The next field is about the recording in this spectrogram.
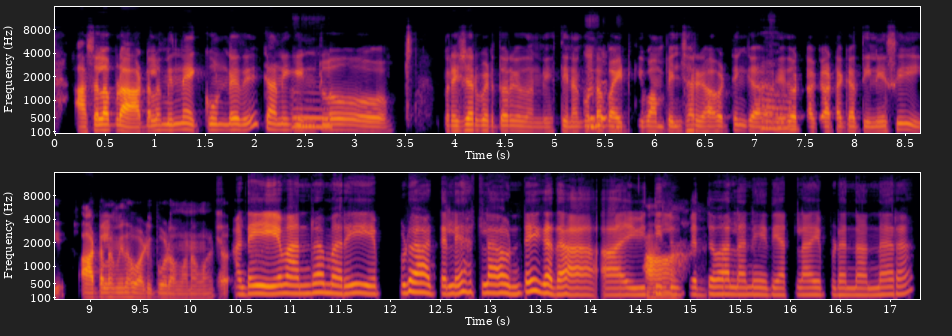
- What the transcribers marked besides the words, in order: lip smack; in English: "ప్రెజర్"; other background noise
- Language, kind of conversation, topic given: Telugu, podcast, మీకు అత్యంత ఇష్టమైన ఋతువు ఏది, అది మీకు ఎందుకు ఇష్టం?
